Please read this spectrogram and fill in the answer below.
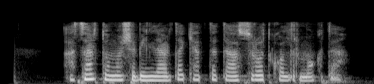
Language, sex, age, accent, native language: Uzbek, female, 18-24, Navoiy, Uzbek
